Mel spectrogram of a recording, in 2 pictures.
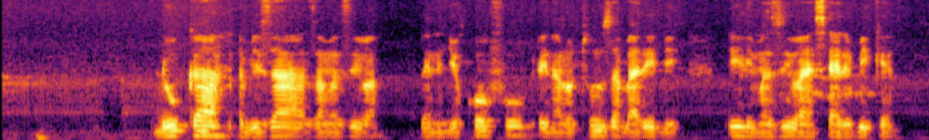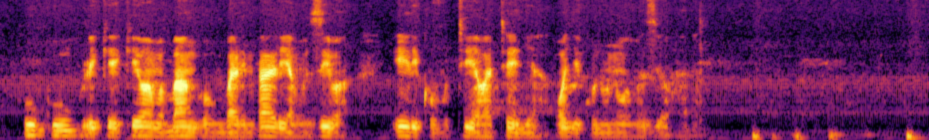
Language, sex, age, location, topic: Swahili, male, 18-24, Dar es Salaam, finance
